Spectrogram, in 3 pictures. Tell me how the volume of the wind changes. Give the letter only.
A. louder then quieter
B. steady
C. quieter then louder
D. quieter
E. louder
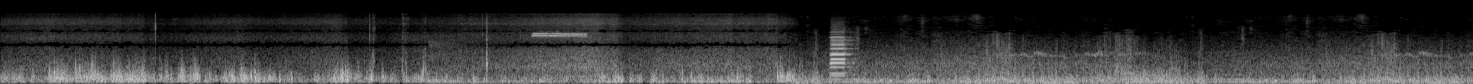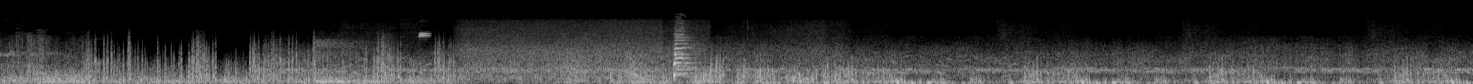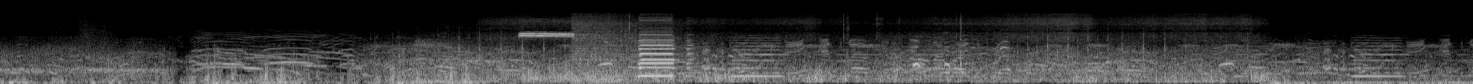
D.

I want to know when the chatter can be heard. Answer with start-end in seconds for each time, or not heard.
17.4-44.1.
